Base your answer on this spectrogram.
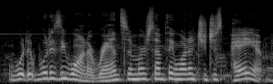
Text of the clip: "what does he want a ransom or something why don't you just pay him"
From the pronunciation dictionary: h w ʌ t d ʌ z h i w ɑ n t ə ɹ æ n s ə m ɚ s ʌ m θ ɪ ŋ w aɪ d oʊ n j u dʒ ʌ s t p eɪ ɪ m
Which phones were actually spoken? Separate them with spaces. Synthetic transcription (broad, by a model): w w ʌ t d ʌ z i w ɑ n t ə ɹ æ n s ə m ɚ s ʌ m θ ɪ ŋ w aɪ d oʊ n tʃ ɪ dʒ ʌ s p eɪ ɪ m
